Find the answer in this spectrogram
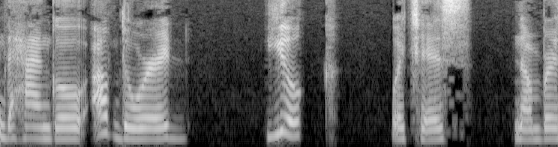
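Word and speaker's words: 육: Next, the SINO-KOREAN version of number 6 is yuk. Again, it's yuk. Just like numbers 1 to 5 of the SINO-KOREAN numbers, this is just composed of one syllable.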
